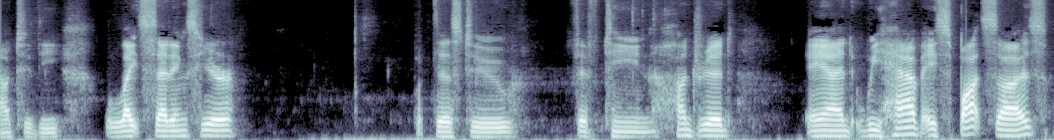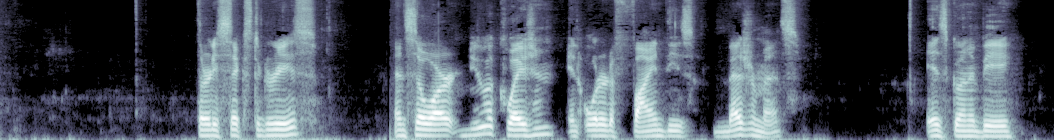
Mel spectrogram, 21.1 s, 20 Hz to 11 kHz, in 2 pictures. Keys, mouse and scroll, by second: 1.7 click, 3.0-6.5 drag, 4.9 KP_0, 10.3-11.9 drag, 13.3-13.7 shift+middle drag, 14.4 click, 18.1 right click, 18.3 KP_1, 19.9 click, 20.7 click.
